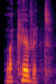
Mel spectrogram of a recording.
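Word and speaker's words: רכבת: Rakevet, rakevet. Chances are your pronunciation was pretty spot on. The K, V, and T sounds are practically identical to English.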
